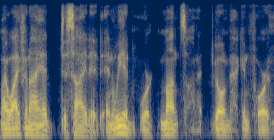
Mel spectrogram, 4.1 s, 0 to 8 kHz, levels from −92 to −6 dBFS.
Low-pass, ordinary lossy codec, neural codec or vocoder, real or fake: 7.2 kHz; Opus, 64 kbps; none; real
